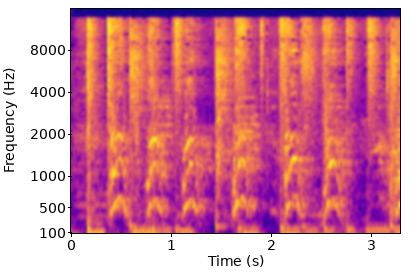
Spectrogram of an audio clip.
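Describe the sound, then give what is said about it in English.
A dog barks repeatedly in quick, steady succession, each bark sharp with a slightly whiny, yelping edge. No one speaks. “Apparently, we're not the only ones who find this barking annoying.”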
